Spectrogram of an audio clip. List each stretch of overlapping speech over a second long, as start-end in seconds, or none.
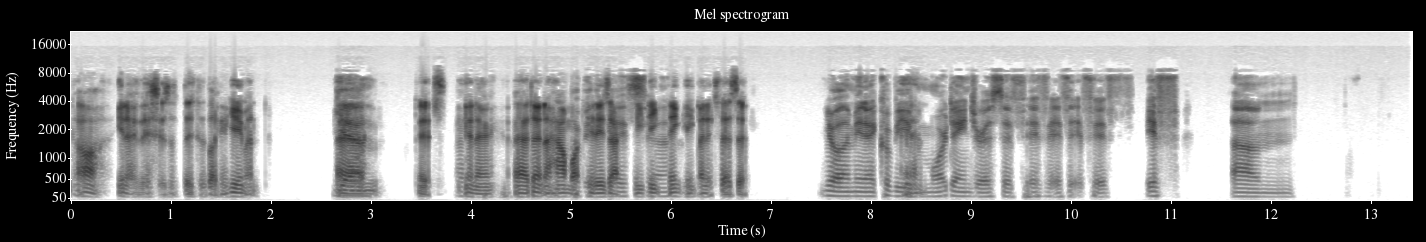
4.8-6.0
